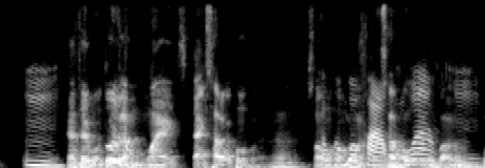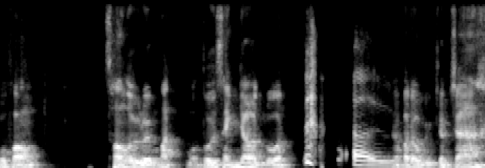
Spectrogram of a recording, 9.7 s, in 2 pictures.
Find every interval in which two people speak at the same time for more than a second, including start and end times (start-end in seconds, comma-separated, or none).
3.2-4.6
